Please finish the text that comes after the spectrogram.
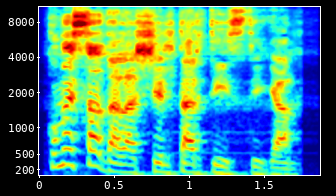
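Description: A man's voice: a little high, wildly swooping pitch, brisk, fairly bright tone. A man, working as a radio interviewer and putting questions to a guest.

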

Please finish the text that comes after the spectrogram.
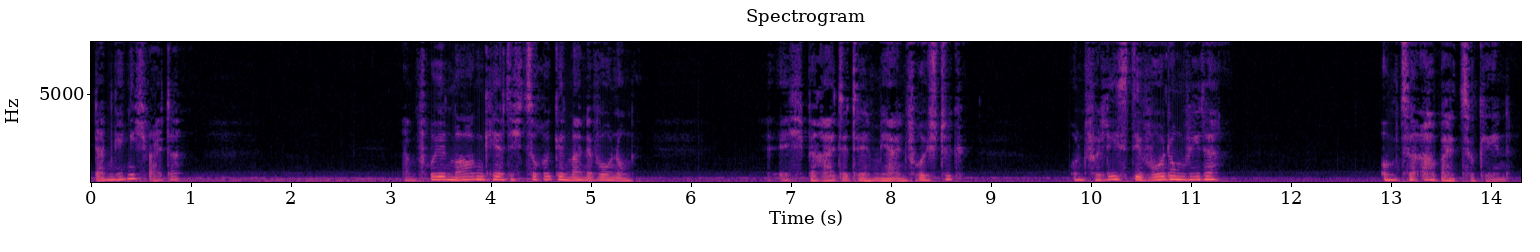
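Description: An older woman acting a formal, lonely old woman in a radio play monologue, speaking in a measured, deliberate way. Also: low-pitched, dark tone, slight background noise. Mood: subdued, weary.

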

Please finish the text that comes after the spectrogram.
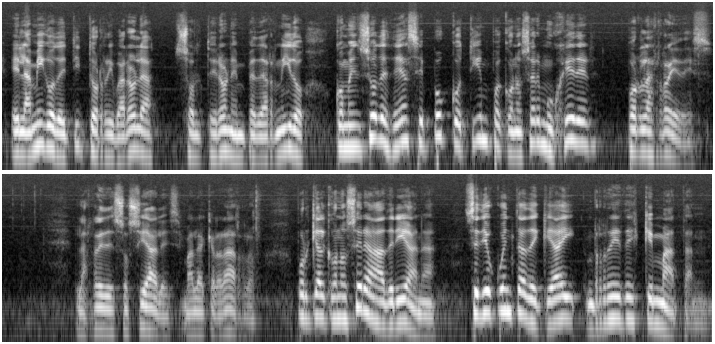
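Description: A man's voice: mid-range voice, natural voice. A man narrating a comic audio drama as a wry, theatrical storyteller.

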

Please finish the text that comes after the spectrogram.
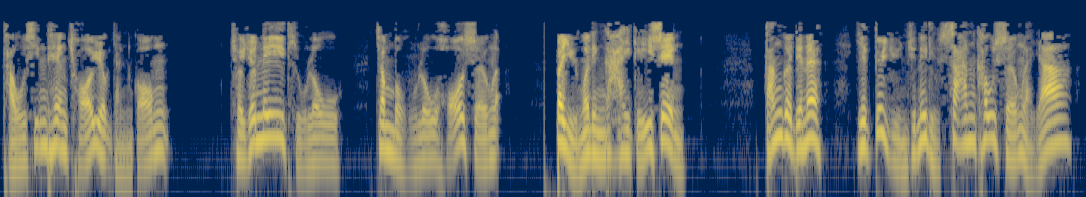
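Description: A man with a Cantonese accent voicing a calm, practical young companion with a mild, reasoning manner in a folk tale. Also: medium pitch, moderate pace, husky, no echo, lo-fi sound, pitched below the performer's own voice.

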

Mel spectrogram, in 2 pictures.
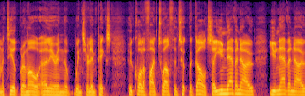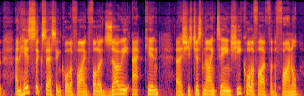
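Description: A brisk man from the United Kingdom presents sports news on breakfast radio, with a lightly wry touch between the results. His voice is dry and close, with almost no room sound. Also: medium pitch, a bit bright, dry recording. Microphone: studio microphone.

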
